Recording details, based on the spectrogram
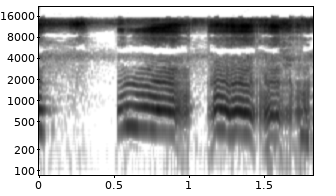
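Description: Two short crying bursts from an infant with a clear, strong voice; no hiccup sounds stand out.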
